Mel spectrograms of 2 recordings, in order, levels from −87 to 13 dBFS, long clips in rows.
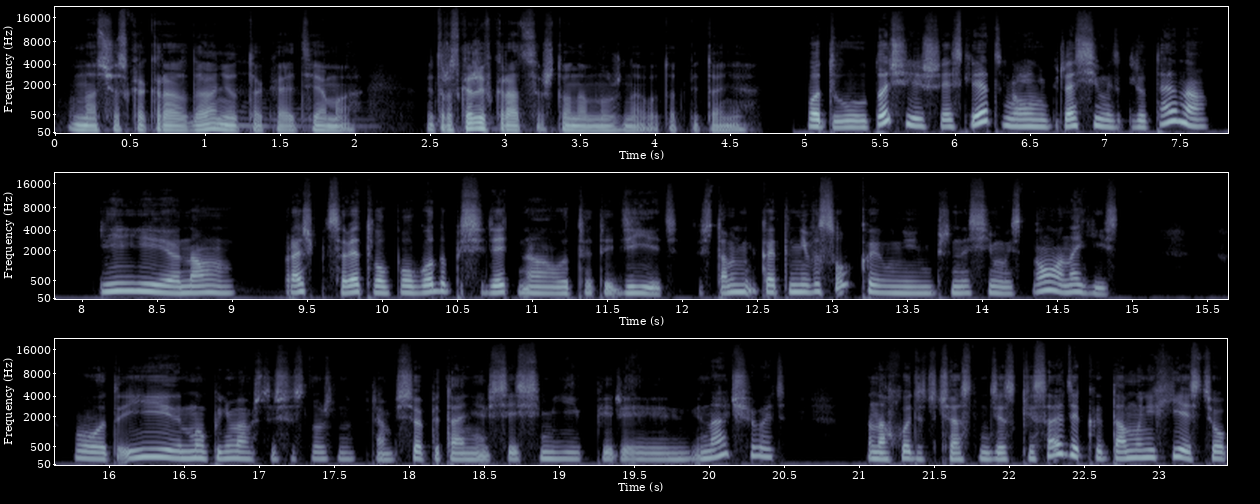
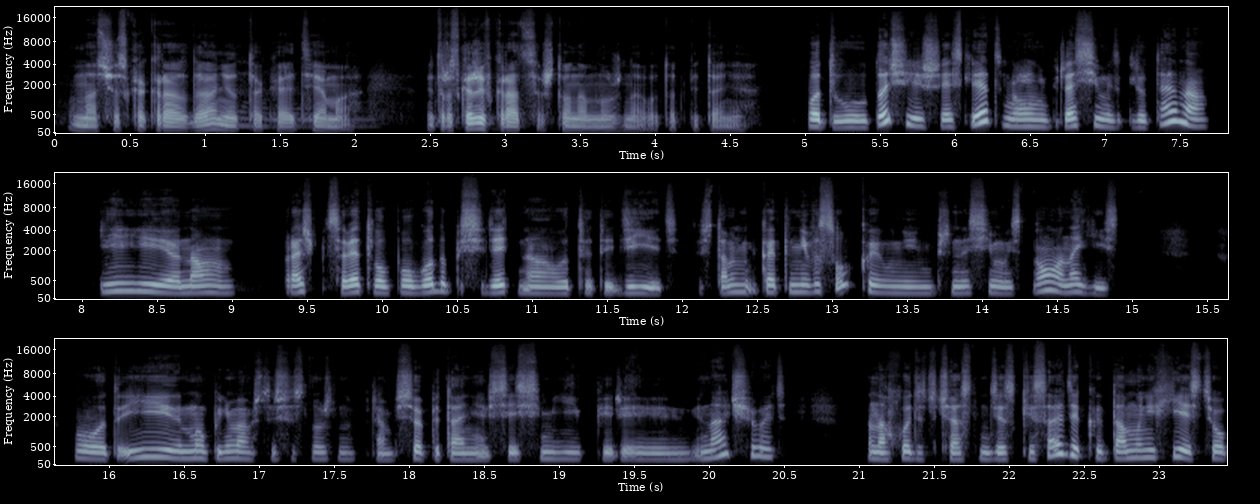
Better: first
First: none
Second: thin; somewhat; fading below 300 Hz

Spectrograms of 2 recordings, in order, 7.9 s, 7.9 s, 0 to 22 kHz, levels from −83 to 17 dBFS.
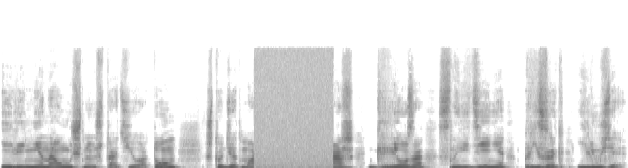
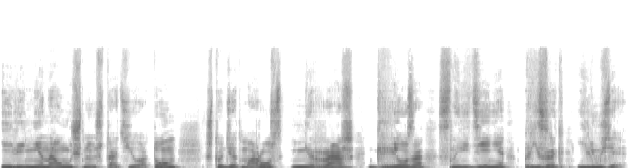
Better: second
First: audio cutting out; filled with static; at 3 s for 1 s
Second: none

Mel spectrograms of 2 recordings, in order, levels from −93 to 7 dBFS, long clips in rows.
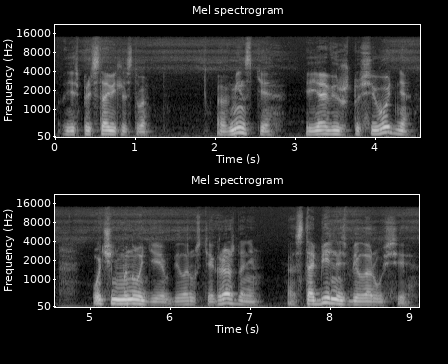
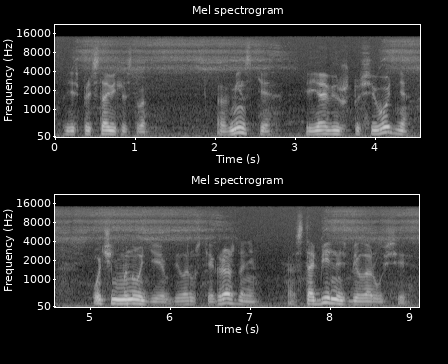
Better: first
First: hiss; faint; throughout; 20 dB below the speech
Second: hiss; loud; throughout; 6 dB below the speech

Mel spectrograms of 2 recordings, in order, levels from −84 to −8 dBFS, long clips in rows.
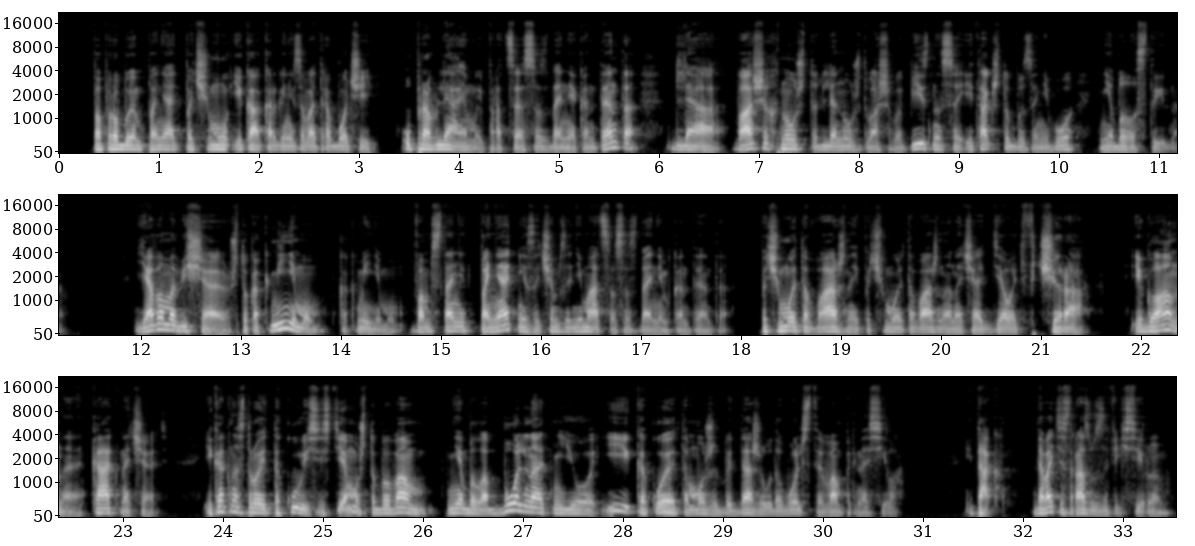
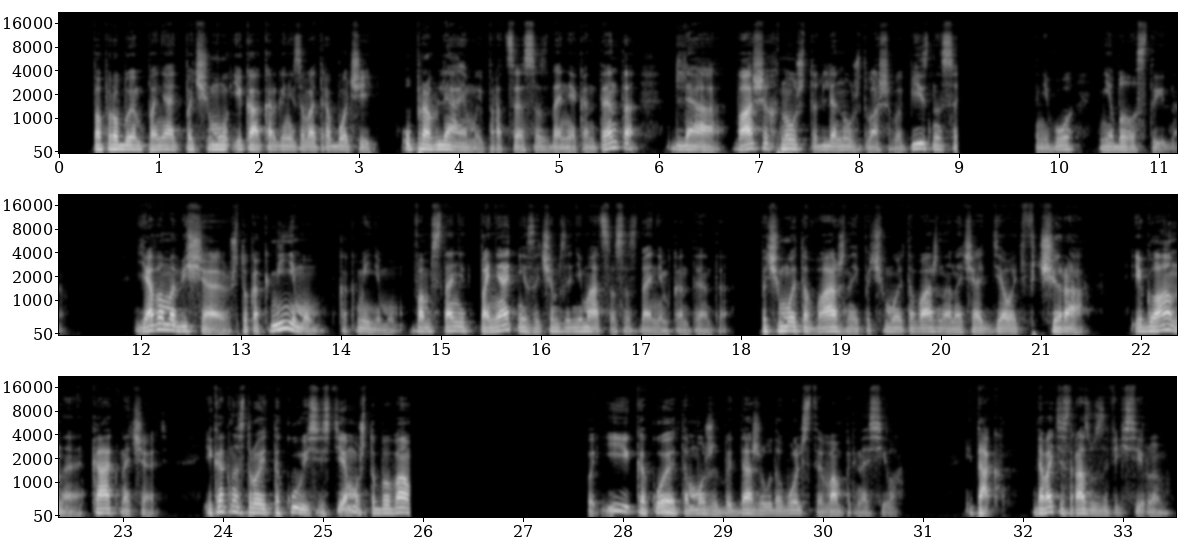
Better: first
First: none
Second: audio cutting out; at 9 s for 1 s and at 26 s for 2 s

